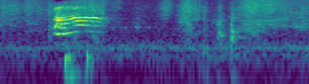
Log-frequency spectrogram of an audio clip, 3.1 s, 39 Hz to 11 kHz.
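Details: Indoor cat meow during a morning feeding of a mother cat and her five young kittens, recorded May 7, 2018; one short, bright harmonic meow lasting about half a second, followed by soft room rustling and faint clicks.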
